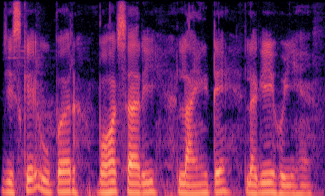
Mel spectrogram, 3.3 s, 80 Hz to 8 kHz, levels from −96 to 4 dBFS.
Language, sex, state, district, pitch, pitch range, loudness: Hindi, male, Uttar Pradesh, Lucknow, 140 Hz, 130-150 Hz, -19 LUFS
